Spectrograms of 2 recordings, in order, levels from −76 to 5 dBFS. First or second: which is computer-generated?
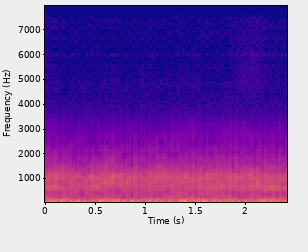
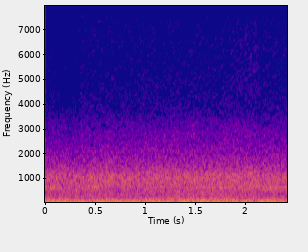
first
